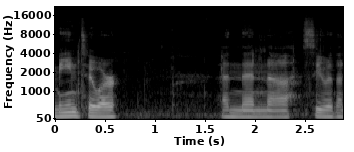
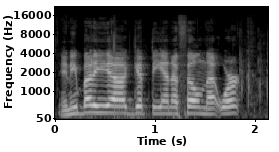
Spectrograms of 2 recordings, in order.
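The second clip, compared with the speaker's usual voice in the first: louder call, pitched higher; calling out to chat; 6 semitones higher, 8 dB louder than usual. Real, not acted. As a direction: shout the question out to viewers. Calls out to the chat.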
